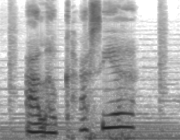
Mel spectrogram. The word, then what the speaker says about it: Alocasia: red and the green I think it's pronounced alocasia I hope I said that right I ended up getting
